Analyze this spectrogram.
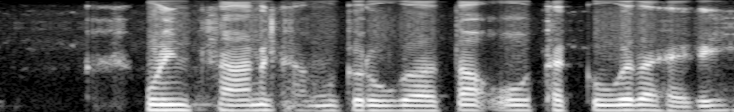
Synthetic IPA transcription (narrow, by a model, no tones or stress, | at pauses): ɦʊɳɪnsaːnkʰəmkəɾuːɡaːt̪ãːʔoːt̪ʰəkːuːɡaːd̪aːɦɛːɡiː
